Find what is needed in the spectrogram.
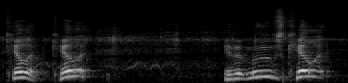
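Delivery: high, loud urging; urgent command. Real, not acted. Player ordering troops to attack, urgent shout. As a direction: call out the attack, pitch jumping up.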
